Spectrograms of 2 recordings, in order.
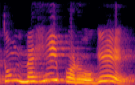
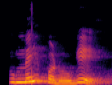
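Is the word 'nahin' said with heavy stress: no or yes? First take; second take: yes; no. First: The word nahin is lengthened and heavily stressed. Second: The sentence is said evenly, with no heavy stress. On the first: The speaker is angry. "गुस्सा में क्या कहता है, नहीं पे बल पड़ रहा है ना" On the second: It is a plain, calm statement. "ये सामान्य अवस्था है"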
